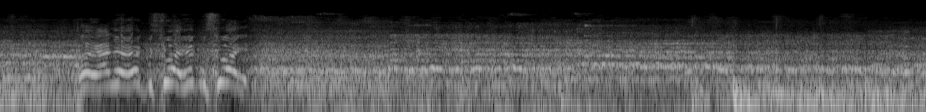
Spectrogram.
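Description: Sneakers squeak on a wooden court in an echoing hall.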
